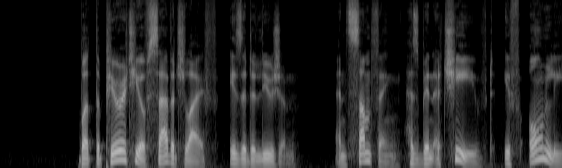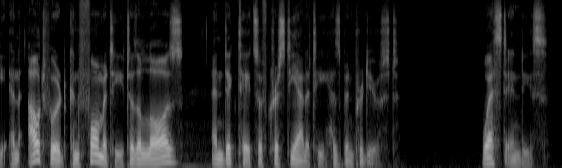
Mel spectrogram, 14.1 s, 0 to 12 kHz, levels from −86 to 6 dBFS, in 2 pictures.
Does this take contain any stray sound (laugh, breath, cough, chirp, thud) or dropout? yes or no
no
